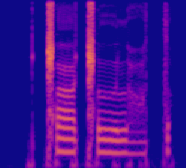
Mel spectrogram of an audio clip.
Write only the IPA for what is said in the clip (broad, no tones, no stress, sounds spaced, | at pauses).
ǁ a ǁ əː l ɑ̤ t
